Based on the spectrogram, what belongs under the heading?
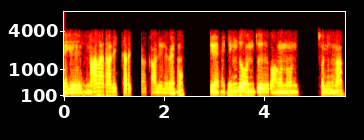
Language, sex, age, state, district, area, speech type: Tamil, male, 18-30, Tamil Nadu, Chennai, urban, conversation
